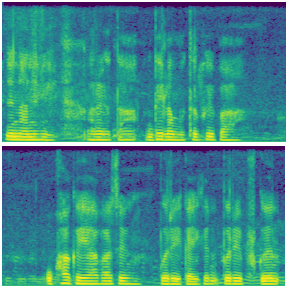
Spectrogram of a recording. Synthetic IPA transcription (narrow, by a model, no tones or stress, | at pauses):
zenani | aɾɯtadelaŋmɯtʰɯɾpʰɯjba | ukʰaɡɯjabazɯŋ | b̥ɯɾeɡajɡɯnbɯɾepʰɯɡɯn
